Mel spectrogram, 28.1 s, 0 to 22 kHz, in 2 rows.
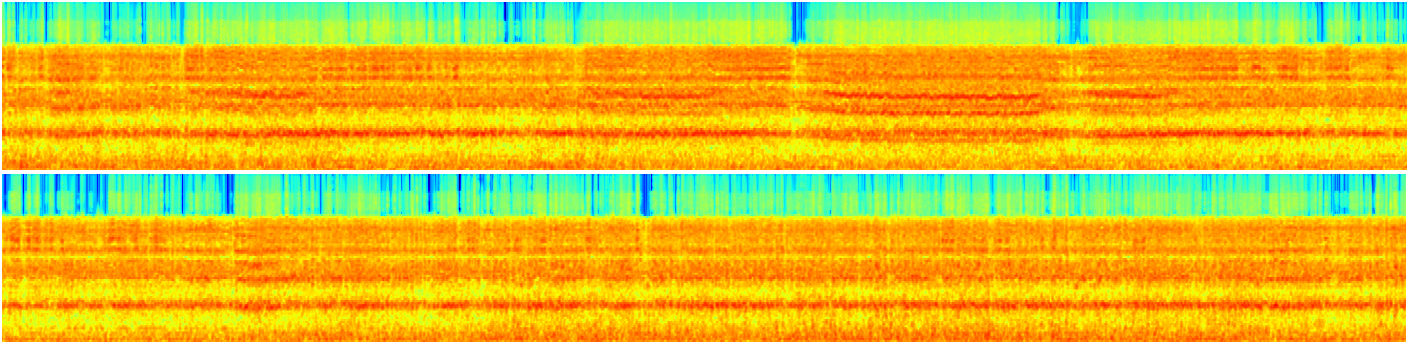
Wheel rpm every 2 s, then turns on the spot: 230, 220, 230, 220, 210, 210, 230, 230, 230, 230, 230, 230, 240, 230.
none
